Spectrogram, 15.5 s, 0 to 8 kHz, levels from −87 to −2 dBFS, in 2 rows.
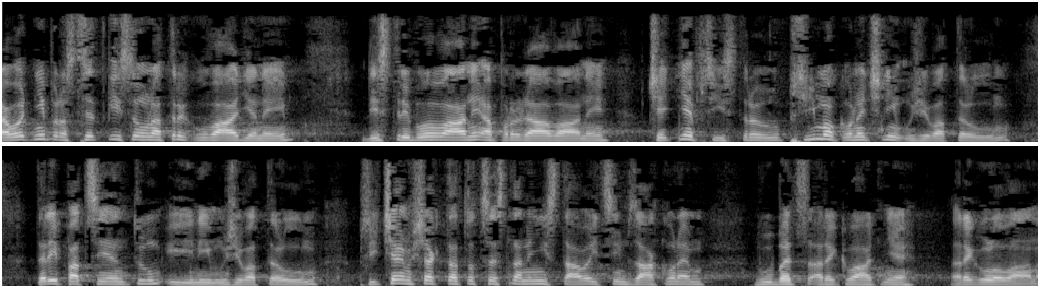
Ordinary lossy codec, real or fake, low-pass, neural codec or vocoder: MP3, 32 kbps; real; 7.2 kHz; none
